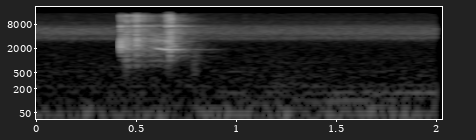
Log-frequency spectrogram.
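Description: A smartphone camera's shutter sound: one short two-part click about half a second in, as a photo is taken.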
